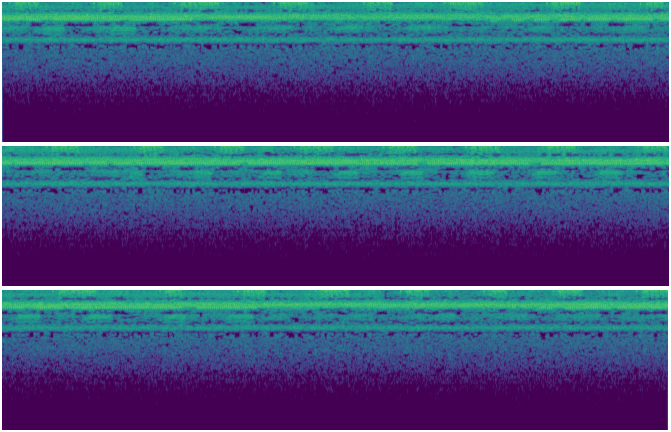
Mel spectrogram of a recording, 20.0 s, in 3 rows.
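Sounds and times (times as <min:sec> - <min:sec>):
crickets chirping: 0:00.0 - 0:19.9.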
